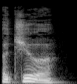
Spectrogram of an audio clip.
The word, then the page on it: adjure: British English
